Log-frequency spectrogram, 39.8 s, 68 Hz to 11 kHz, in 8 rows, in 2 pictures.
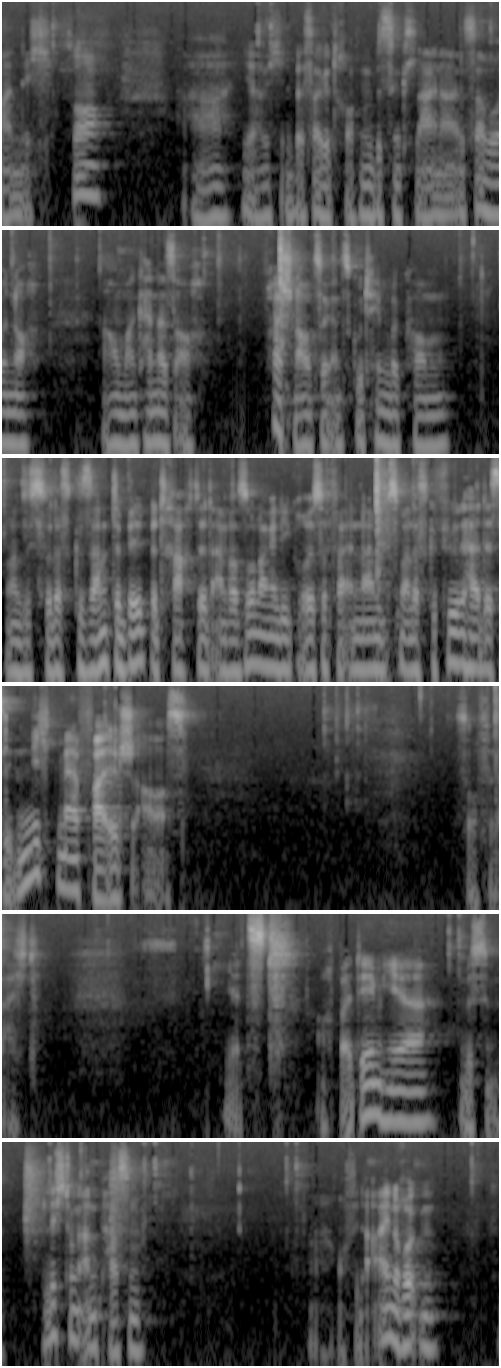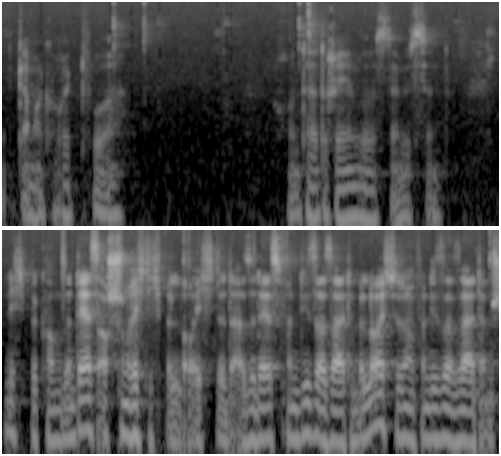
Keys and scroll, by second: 8.5 alt+scroll down 1, 9.2 alt+scroll up 1, 10.0-10.8 alt+scroll down 1, 14.4 alt+scroll down 1, 19.9 alt+scroll up 1, 20.6 alt+scroll up 1, 33.0 alt+scroll down 1, 36.8-37.4 alt+scroll up 2.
